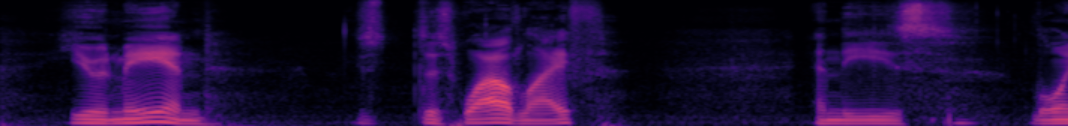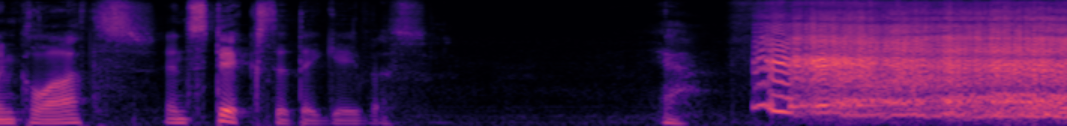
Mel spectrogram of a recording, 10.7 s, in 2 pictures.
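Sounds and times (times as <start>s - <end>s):
speech: 0.4s - 1.2s, 1.8s - 3.1s, 4.0s - 7.5s, 8.6s - 8.8s
elephant trumpeting: 9.1s - 10.6s.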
